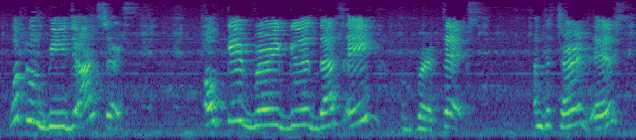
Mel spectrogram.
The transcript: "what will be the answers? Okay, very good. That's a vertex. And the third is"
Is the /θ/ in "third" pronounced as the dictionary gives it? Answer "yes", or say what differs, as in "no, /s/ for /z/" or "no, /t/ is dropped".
no, /t/ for /θ/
